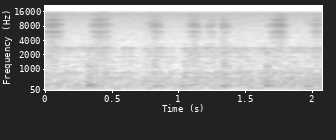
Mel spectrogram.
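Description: Coloured pencil scratching on paper in a series of short, faint strokes as a drawn line is gone over a second time.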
